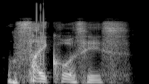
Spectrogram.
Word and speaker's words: Psychosis: Alors, dis-moi, comment faut le prononcer Faut le prononcer à l'anglaise ou à la française euh, à l'anglaise, à l'américaine, mais euh, comme euh, je suis français, ça va donner un truc affreux. Psychosis.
